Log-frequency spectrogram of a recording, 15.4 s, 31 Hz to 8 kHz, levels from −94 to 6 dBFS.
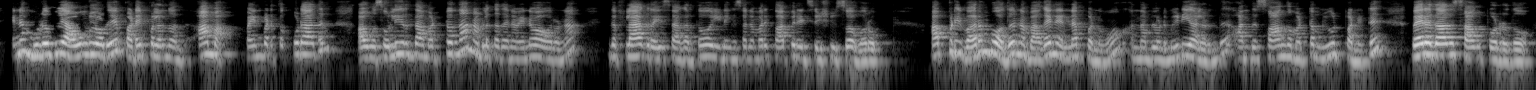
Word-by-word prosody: ஏன்னா 335 Hz, +3 st, 0 dB
முழுமையா 275 Hz, +2 st, +6 dB
அவுங்களுடைய 270 Hz, +2 st, +4 dB
படைப்பில 250 Hz, +1 st, 0 dB
இருந்து 235 Hz, -2 st, -5 dB
வந்த 200 Hz, -1 st, -13 dB, 0.2 s
ஆமா. 285 Hz, -2 st, +1 dB, 0.3 s
பயன்படுத்தக்கூடாது. 270 Hz, +3 st, -1 dB, 0.4 s
அவுங்க 225 Hz, 0 st, 0 dB
சொல்லியிருந்தா 275 Hz, +1 st, -1 dB
மட்டும் 295 Hz, +7 st, -3 dB
தான் 400 Hz, 0 st, +1 dB
நம்மளுக்கு 240 Hz, -3 st, -5 dB
அது 225 Hz, -, -7 dB, 0.2 s
என்னவா 245 Hz, -1 st, -2 dB
வருன்னா, 200 Hz, 0 st, -7 dB, 0.3 s
இந்த 245 Hz, -, -6 dB
ஃபிளாக் 250 Hz, -1 st, +3 dB
ரைஸ் 220 Hz, +1 st, -6 dB
ஆகுறதோ! 210 Hz, +4 st, -6 dB
இல்ல, 225 Hz, -, -8 dB
நீங்க 205 Hz, -1 st, -12 dB
சொன்னமாரி 230 Hz, +1 st, -8 dB
காப்பி 225 Hz, +2 st, -4 dB
ரைட்ஸ் 220 Hz, -1 st, -7 dB
இஷ்யூஸ் 205 Hz, +1 st, -10 dB
ஓ -, -, -1 dB
வரும். 185 Hz, 0 st, -3 dB, 0.5 s
அப்பிடி 315 Hz, +5 st, -1 dB
வரும்போது 295 Hz, 0 st, +4 dB
நம்ம 250 Hz, -6 st, -1 dB
அகைன் 280 Hz, +5 st, +2 dB
என்ன 245 Hz, +3 st, -1 dB
பண்ணுவோம், 185 Hz, -3 st, -6 dB, 0.2 s
நம்மளோட 210 Hz, -2 st, -5 dB
மீடியால 235 Hz, -4 st, 0 dB
இருந்து 185 Hz, +2 st, -7 dB, 0.2 s
அந்த 220 Hz, 0 st, -8 dB
சாங்க 235 Hz, +2 st, -1 dB
மட்டும் 200 Hz, +6 st, -6 dB
மியூட் 275 Hz, +4 st, -4 dB
பண்ணிட்டு, 180 Hz, -, -2 dB, 0.4 s
வேற 270 Hz, -, +12 dB
ஏதாவது 270 Hz, 0 st, +9 dB
சாங் 220 Hz, 0 st, 0 dB
போட்றதோ! 190 Hz, -2 st, -1 dB
240 Hz, 180 wpm, -24 LUFS, 215-270 Hz, 0.5 s, வேற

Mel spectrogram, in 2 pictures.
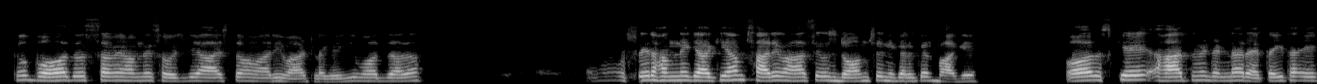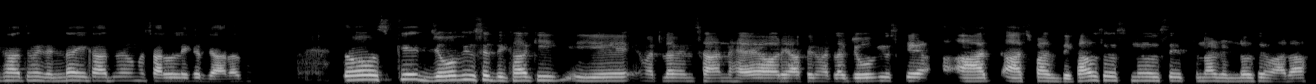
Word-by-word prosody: तो 205 Hz, +1 st, -3 dB
बहुत 180 Hz, +1 st, +6 dB
उस 190 Hz, -1 st, -3 dB
समय 185 Hz, -1 st, +2 dB
हमने 175 Hz, 0 st, -3 dB
सोच 160 Hz, -3 st, -2 dB
लिया 170 Hz, +1 st, -3 dB
आज 160 Hz, 0 st, 0 dB
तो 175 Hz, -, 0 dB
हमारी 155 Hz, 0 st, -4 dB
वाट 140 Hz, 0 st, -4 dB
लगेगी 135 Hz, +4 st, -6 dB
बहुत 160 Hz, -1 st, -3 dB
ज़्यादा। 160 Hz, +3 st, -1 dB, 1.7 s
उम, 180 Hz, +2 st, -15 dB
फिर 195 Hz, +2 st, +3 dB
हमने 190 Hz, +1 st, +2 dB
क्या 180 Hz, -2 st, +6 dB
किया, 200 Hz, +5 st, +2 dB
हम 215 Hz, 0 st, +1 dB
सारे 180 Hz, 0 st, +5 dB
वहाँ 175 Hz, -1 st, +2 dB
से 185 Hz, +4 st, -4 dB
उस 185 Hz, -2 st, -2 dB
डोम 160 Hz, +1 st, +1 dB
से 190 Hz, -, -1 dB
निकल 165 Hz, -2 st, -2 dB
कर 180 Hz, +1 st, -2 dB
भागे। 140 Hz, +1 st, -2 dB, 1.0 s
और 190 Hz, +2 st, +7 dB
उसके 210 Hz, +2 st, -1 dB, 0.4 s
हाथ 180 Hz, +2 st, +5 dB
में 195 Hz, 0 st, -4 dB
डंडा 180 Hz, +1 st, -1 dB
रहता 150 Hz, +3 st, -1 dB
ही 175 Hz, +2 st, 0 dB
था, 185 Hz, 0 st, +1 dB
1 175 Hz, +1 st, -7 dB
हाथ 180 Hz, 0 st, 0 dB
में 185 Hz, -1 st, -4 dB
डंडा, 165 Hz, +3 st, -1 dB
1 180 Hz, 0 st, -6 dB
हाथ 175 Hz, -1 st, +2 dB
में 180 Hz, 0 st, -8 dB
मसाला 160 Hz, -1 st, -1 dB
लेकर 160 Hz, 0 st, -3 dB
जा 130 Hz, -1 st, +2 dB
रहा 140 Hz, +2 st, -4 dB
था। -, -, -14 dB, 1.0 s
तो 200 Hz, 0 st, +4 dB, 0.2 s
उसके 220 Hz, +2 st, -2 dB, 0.3 s
जो 185 Hz, +1 st, +4 dB
भी 220 Hz, +2 st, -1 dB
उसे 205 Hz, +1 st, +2 dB
दिखा 175 Hz, 0 st, +1 dB
कि 190 Hz, -, -1 dB, 0.5 s
ये 170 Hz, +1 st, 0 dB, 0.2 s
मतलब 160 Hz, +1 st, -4 dB
इंसान 155 Hz, -1 st, -2 dB
है 145 Hz, 0 st, +2 dB
और 150 Hz, 0 st, +2 dB
या 150 Hz, -1 st, +2 dB
फिर 150 Hz, -1 st, -5 dB
मतलब 150 Hz, 0 st, -3 dB
जो 155 Hz, +1 st, +2 dB
भी 175 Hz, +1 st, -5 dB
उसके 170 Hz, +1 st, -1 dB
आ -, -, -5 dB, 0.4 s
आस 155 Hz, 0 st, +5 dB, 0.2 s
आस-पास 155 Hz, +1 st, +2 dB
दिखा, 145 Hz, +4 st, +2 dB
उसे 190 Hz, 0 st, -1 dB
उसने 175 Hz, 0 st, -5 dB
उसे 170 Hz, +1 st, -5 dB
इतना 160 Hz, 0 st, -5 dB
डंडों 155 Hz, +1 st, -2 dB
से 160 Hz, 0 st, -3 dB
मारा। 145 Hz, +2 st, -1 dB
170 Hz, 180 wpm, -23 LUFS, 155-180 Hz, 1.7 s, और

